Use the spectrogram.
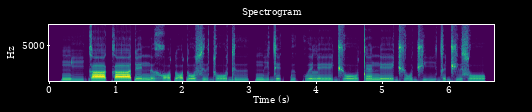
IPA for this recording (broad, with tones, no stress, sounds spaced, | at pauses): ɲ iː˦ ɡ aː˦ k aː˦ ɗ e˦ n ə˨˦ ɣ ɔ˨ ɗ ɔ˨ ɗ o˦ z ɨ˨ d oː˧ d ɨ˦ | m i˧ d e˧ k͡p ɨ˧ kʷ e˦ l eː˧ d͡ʒ oː˦˨ t ɛ̃˦ n eː˧ d͡ʒ o˨ d͡ʒ iː˨ d ə˨ d͡ʒ ɨ˧ z o˦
